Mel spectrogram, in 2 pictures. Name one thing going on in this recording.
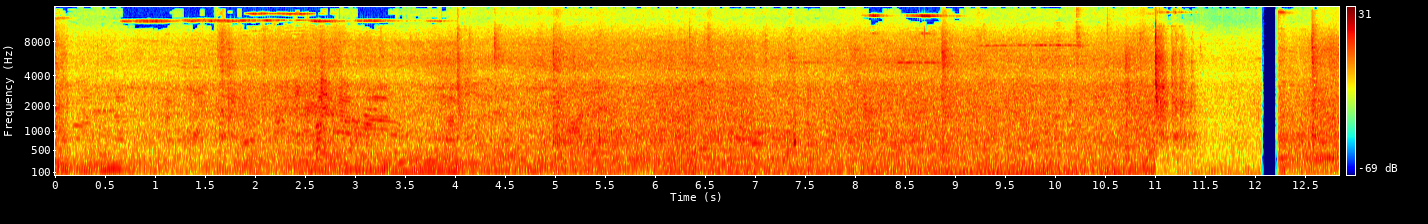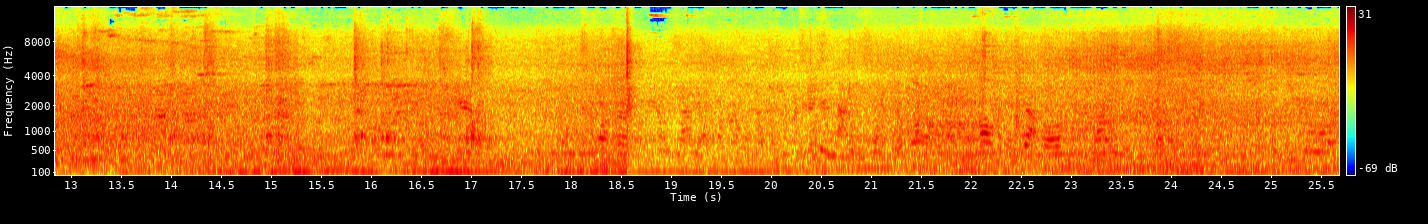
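Traffic rumbles steadily along a busy street.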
